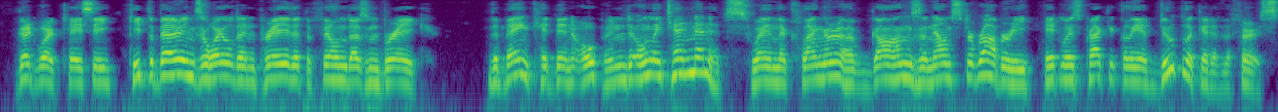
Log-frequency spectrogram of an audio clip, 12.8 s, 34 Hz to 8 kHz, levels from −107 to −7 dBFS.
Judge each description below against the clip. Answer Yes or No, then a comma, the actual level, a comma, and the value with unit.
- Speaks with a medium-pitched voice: Yes, medium, 165 Hz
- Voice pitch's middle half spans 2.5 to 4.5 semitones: Yes, average, 3.6 semitones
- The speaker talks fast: No, average, 180 wpm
